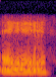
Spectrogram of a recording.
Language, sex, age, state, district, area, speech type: Nepali, female, 45-60, West Bengal, Darjeeling, rural, conversation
